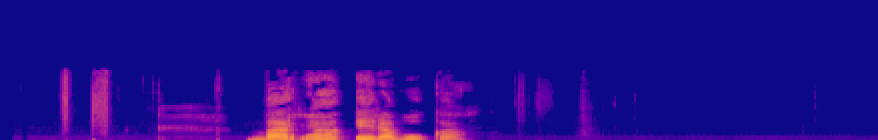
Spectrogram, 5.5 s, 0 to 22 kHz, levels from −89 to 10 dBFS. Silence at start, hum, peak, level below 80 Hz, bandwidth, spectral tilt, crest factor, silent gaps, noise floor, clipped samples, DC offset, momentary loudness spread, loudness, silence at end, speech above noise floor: 0.55 s; none; 0 dBFS; -74 dBFS; 11.5 kHz; -5.5 dB/octave; 24 dB; none; -77 dBFS; under 0.1%; under 0.1%; 24 LU; -19 LUFS; 2.6 s; 58 dB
